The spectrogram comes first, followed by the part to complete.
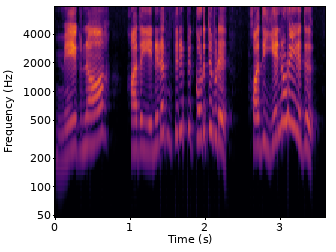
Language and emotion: Tamil, angry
